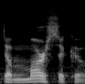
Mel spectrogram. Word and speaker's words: DeMarsico: It's John DeMarsico, right? I'm saying it right every time? Nailed it, man.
